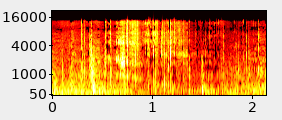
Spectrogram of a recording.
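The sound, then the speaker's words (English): Crunching as someone bites into and chews a crisp snack, a dense run of crackly, brittle bursts lasting a couple of seconds with no talking over it. “I want everyone who will listen to this to listen to the crunch.”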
